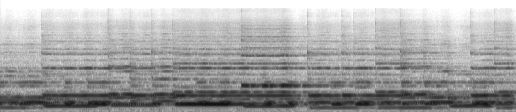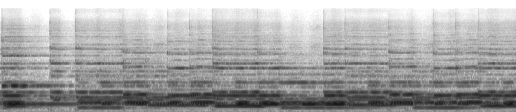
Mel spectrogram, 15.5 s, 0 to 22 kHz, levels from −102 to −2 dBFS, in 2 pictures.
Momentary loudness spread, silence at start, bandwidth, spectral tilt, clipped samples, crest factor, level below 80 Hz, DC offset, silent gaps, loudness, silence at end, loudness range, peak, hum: 7 LU; 0 s; 6 kHz; -7.5 dB/octave; under 0.1%; 14 dB; -68 dBFS; under 0.1%; none; -19 LUFS; 0 s; 4 LU; -4 dBFS; none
